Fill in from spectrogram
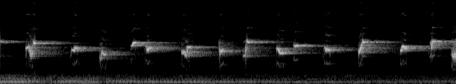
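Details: Rapid 'ropel' song of a sooty-headed bulbul for training songbirds: clear, slurred, chirping notes that drop in pitch, delivered in a fast, even run of about twelve notes over steady low-pitched background noise.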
